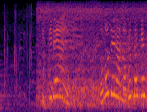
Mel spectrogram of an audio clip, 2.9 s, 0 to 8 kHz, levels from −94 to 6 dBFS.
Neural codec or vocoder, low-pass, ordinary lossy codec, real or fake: none; 7.2 kHz; Opus, 24 kbps; real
